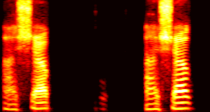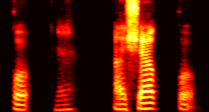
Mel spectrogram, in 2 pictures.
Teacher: harus besar pantulannya paling besar ya padahal ee enggak ya jadi ketika wakaf pada huruf qaf dan dia bertasdid maka cukup Jedah sebentar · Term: Qalqalah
